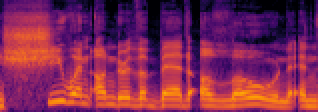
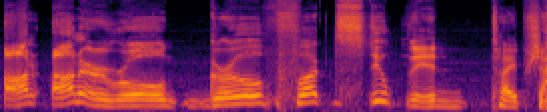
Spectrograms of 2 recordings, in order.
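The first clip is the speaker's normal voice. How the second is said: slow cartoon character voice, words drawn out. Mid-conversation, the speaker slips into a Xavier: Renegade Angel voice. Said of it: "I don't know why I said that in Xavier Renegade Angel voice".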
